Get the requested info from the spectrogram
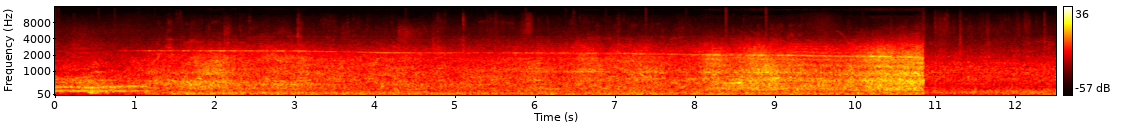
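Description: Aircraft engine noise: a steady rumble with a thin high whine that sinks slowly in pitch, cut off abruptly near the end.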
